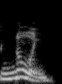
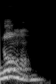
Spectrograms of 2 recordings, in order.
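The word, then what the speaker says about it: نون: huruf tersebut contohnya huruf nun Lejel huruf nun Nyun Wow yay bukan Numb tetapi Nun untuk ruko ejaan yang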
